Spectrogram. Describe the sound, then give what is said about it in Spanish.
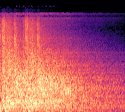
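A single loud gunshot from a drawn gun: a broad, heavy blast at the outset whose tail decays steadily over the next two seconds. No one speaks. “Saca su arma y nos dispara.”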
